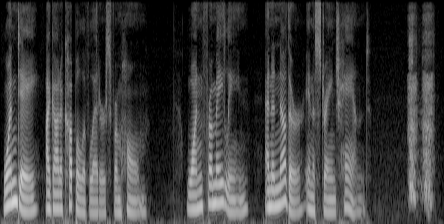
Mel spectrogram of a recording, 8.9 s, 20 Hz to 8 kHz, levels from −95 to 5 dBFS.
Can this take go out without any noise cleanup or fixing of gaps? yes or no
no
